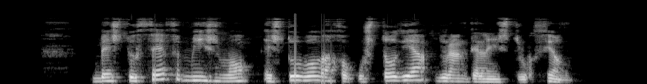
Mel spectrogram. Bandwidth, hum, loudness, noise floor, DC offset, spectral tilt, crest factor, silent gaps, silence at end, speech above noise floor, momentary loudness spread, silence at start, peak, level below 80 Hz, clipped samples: 9.6 kHz; none; -14 LUFS; -81 dBFS; under 0.1%; -5 dB/octave; 16 dB; none; 0.75 s; 67 dB; 7 LU; 0.95 s; 0 dBFS; -52 dBFS; under 0.1%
